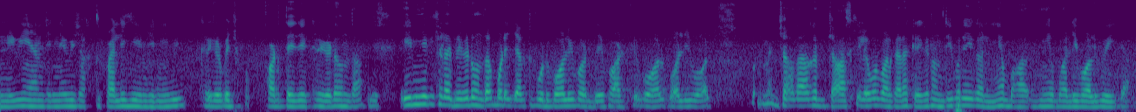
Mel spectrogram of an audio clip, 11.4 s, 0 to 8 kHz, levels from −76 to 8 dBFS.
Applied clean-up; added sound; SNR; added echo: neural mask model Resemble Enhance denoiser.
